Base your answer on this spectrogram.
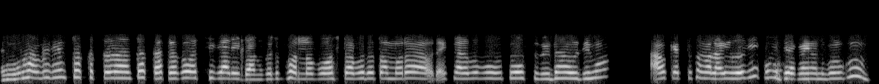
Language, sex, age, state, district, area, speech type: Odia, female, 60+, Odisha, Angul, rural, conversation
